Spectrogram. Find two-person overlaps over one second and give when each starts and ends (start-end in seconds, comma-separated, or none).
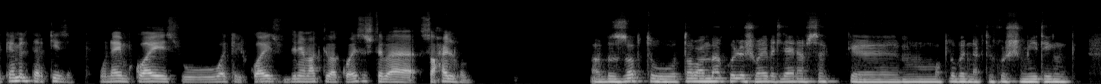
none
